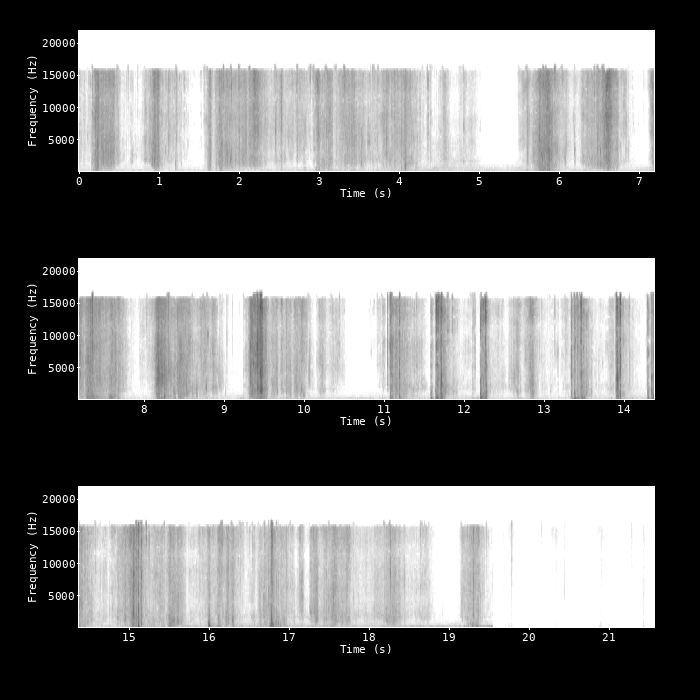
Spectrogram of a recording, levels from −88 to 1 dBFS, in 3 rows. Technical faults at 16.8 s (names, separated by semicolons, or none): none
